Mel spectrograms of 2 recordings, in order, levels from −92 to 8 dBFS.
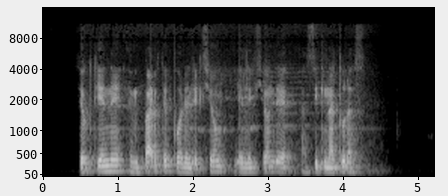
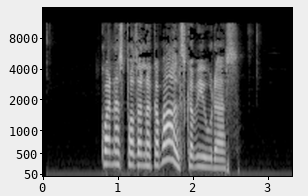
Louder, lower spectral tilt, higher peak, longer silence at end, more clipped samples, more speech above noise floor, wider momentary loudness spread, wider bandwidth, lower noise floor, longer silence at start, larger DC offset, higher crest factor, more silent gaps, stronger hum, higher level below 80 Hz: second, -24 LUFS vs -16 LUFS; first, -7 dB/octave vs -1 dB/octave; second, -4 dBFS vs 0 dBFS; first, 0.95 s vs 0.75 s; neither; first, 58 dB vs 47 dB; about the same, 7 LU vs 7 LU; about the same, 11.5 kHz vs 11.5 kHz; first, -81 dBFS vs -63 dBFS; second, 0.5 s vs 0.8 s; neither; about the same, 22 dB vs 18 dB; neither; neither; about the same, -56 dBFS vs -60 dBFS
